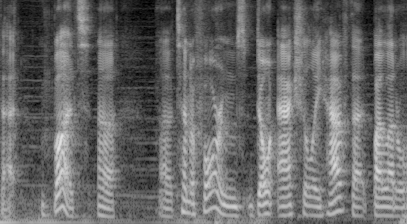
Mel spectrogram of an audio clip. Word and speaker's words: Ctenophora: They're actually part of their own unique branch of the animal kingdom called Ctenophora, spelled with the silent C, C-T-E-N-O, phora.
